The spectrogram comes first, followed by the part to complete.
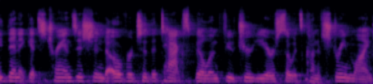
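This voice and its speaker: A woman is speaking. Her pitch is fairly low. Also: very clean recording, silent background. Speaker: budget consultant presenting to city council. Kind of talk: presentation to city council. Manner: fast.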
